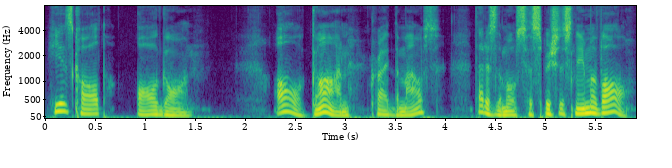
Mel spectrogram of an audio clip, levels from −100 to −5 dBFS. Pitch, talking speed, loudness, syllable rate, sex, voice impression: 115 Hz, 180 wpm, -17 LUFS, 5.2 syllables/s, male, masculine, adult-like, slightly thick, slightly muffled, cool, sincere, slightly elegant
